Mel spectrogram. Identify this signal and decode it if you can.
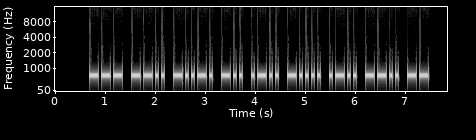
Morse code, heard as a keyed tone, about 20 wpm, 700 Hz. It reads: OZ/DL6LZM
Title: Difficult Call Signs 20wpm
